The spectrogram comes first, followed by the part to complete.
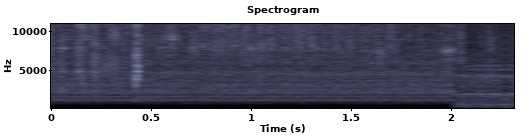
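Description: Faint, quiet handling of soft cookie dough as hands press and roll it into a ball, over a steady hiss, with one small click about half a second in.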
